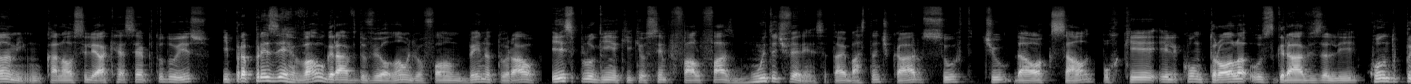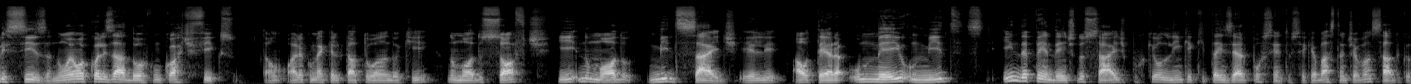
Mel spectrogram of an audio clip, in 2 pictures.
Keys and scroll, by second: 6.0 l.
